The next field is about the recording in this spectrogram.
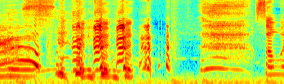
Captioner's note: all laughing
